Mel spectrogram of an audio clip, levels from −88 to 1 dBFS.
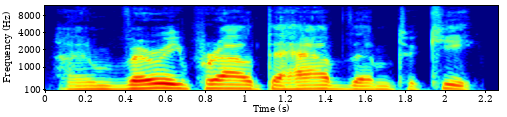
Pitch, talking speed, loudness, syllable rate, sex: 140 Hz, 240 wpm, -16 LUFS, 4.8 syllables/s, male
